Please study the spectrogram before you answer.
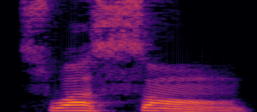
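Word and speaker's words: soixante: 60, 60. On voit la lettre X et on doit écouter S.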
